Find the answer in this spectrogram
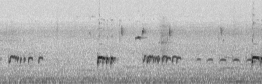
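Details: Zebra doves, local birds, in a busy natural chorus used as a lure for other doves: separate bursts of rolling, trilled cooing with quieter coos between them over a soft background hum.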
